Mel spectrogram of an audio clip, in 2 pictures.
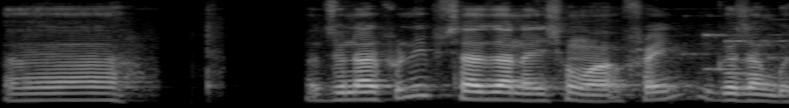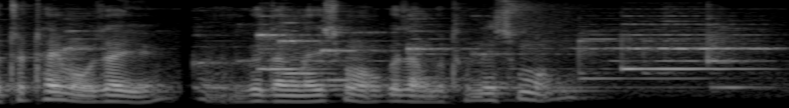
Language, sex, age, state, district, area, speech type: Bodo, male, 30-45, Assam, Kokrajhar, rural, spontaneous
